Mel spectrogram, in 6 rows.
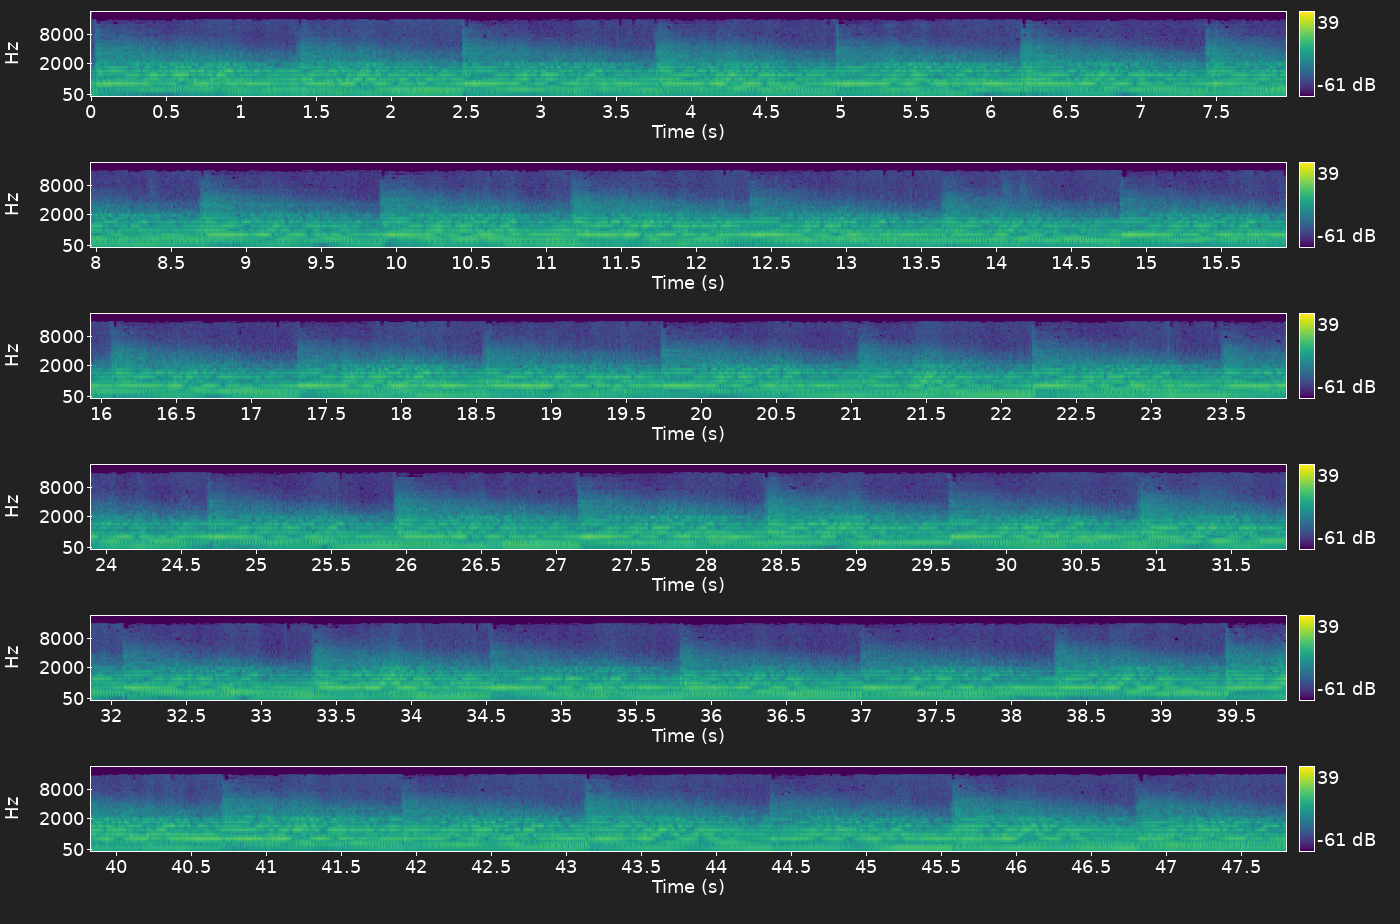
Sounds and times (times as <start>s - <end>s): Church bell: 0.0s - 47.8s.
